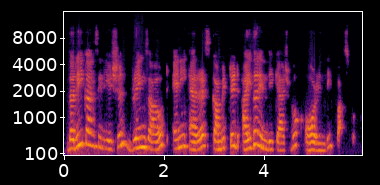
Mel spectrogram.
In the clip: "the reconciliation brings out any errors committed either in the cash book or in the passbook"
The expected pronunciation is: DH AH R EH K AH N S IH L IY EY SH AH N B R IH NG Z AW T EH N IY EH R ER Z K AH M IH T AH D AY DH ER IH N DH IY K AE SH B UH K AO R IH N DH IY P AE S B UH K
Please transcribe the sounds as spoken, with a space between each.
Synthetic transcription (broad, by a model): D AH R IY K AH N S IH L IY EY SH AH N B R IH NG Z AW T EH N IY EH R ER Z K AH M IH T AH D AY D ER IH N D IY K AE SH B UH K AO R IH N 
